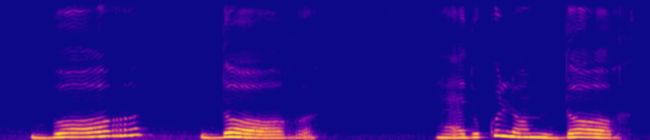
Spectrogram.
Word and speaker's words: bord: verbe gaspilleur or tort bord d'or هادو كلهم d'or T ne se prononce pas D ne se prononce pas T ne se prononce pas tort bord d'or.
